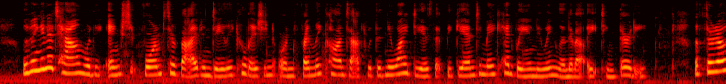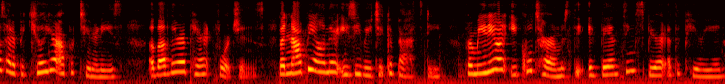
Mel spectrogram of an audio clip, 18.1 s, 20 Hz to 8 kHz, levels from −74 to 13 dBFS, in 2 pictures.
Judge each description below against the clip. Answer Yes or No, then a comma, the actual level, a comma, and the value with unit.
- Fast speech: No, average, 190 wpm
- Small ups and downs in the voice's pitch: No, average, 4.8 semitones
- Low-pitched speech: No, very high, 255 Hz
